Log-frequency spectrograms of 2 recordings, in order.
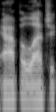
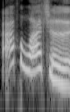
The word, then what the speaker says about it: Appalachia: History Class, also just did an episode featuring Appalachia content. Now, see, I got to go listen to that. See, all the cool people are talking about Appalachia stuff, right? Appalachia is it's very it's charmingly spooky, you know.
